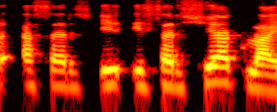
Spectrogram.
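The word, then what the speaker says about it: E. coli: UTI that is your अर्शिया क्लाई इसको different लोग different तरह प्रोनाउंस करते हैं लेकिन मैं इसको कहता हूं इकलाई ठीक है मोस्ट कॉमन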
